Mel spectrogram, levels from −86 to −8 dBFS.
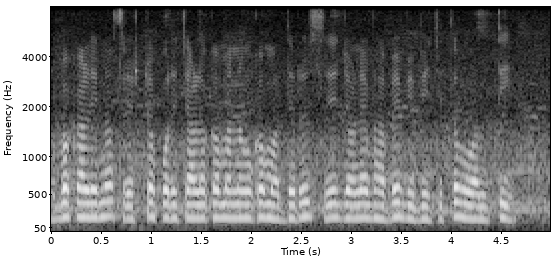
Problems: constant background noise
